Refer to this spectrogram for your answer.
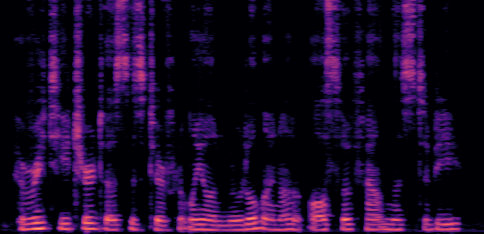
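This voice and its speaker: A somewhat breathy voice at a moderate pace, with fairly even intonation. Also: woman. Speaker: college student. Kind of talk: screen-recorded software tutorial.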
